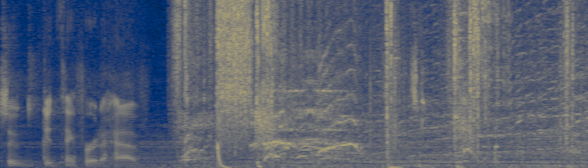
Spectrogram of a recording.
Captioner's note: crew shouting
